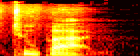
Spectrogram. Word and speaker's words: Tupac: His name is Tupac.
